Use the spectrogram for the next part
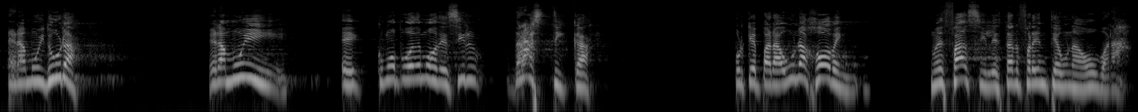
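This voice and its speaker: A Peruvian woman pastor preaches a sermon with personal testimony in a reverberant hall, speaking Peruvian-accented Spanish. Her voice is on the high side and a little slow with long pauses, and her storytelling is lively, often calling out "brother" to the congregation.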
